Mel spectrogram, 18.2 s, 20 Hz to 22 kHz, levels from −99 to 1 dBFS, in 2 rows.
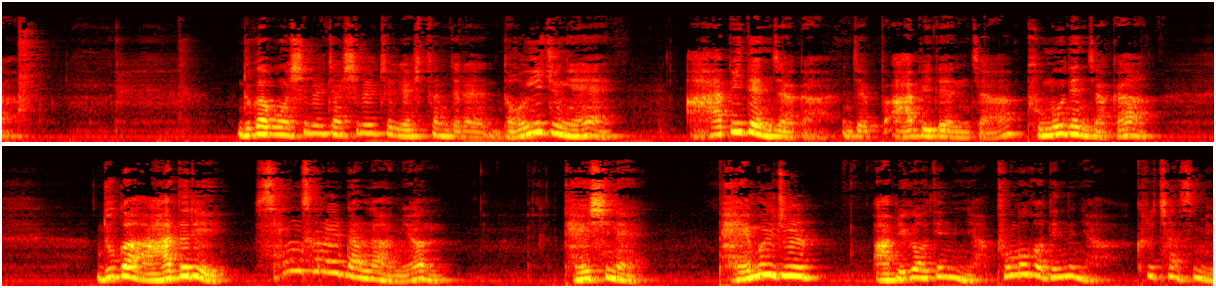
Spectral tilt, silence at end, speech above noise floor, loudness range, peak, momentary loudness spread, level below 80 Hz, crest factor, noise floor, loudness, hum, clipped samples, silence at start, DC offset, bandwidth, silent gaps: -6 dB/octave; 0 s; 31 dB; 5 LU; -8 dBFS; 16 LU; -62 dBFS; 24 dB; -61 dBFS; -30 LUFS; none; under 0.1%; 0 s; under 0.1%; 15.5 kHz; none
